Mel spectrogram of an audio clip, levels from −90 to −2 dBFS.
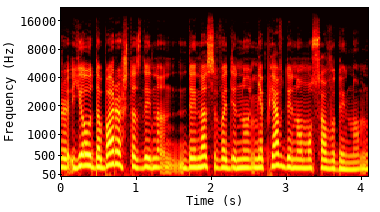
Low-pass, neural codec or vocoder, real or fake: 19.8 kHz; vocoder, 44.1 kHz, 128 mel bands every 512 samples, BigVGAN v2; fake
